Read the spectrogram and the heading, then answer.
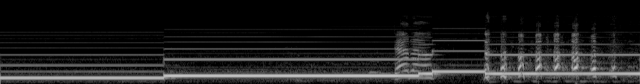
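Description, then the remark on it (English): A steady electronic test tone holds one pitch, then jumps higher in a few distinct steps through set frequencies such as 100, 200 and 300 cycles per second, reaching 500 cycles per second. A voice briefly cuts in, and bursts of laughter sound over the final, highest tone. “we are now at 500 cycles per second.”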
